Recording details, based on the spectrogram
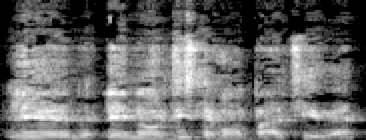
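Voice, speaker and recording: A man's voice: fairly high pitch, fairly even intonation, moderate pace, crowd noise. A Cameroonian man ranting about politics, mocking and scornful, and mixing in local-language phrases. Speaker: caller, diaspora activist. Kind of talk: heated political rant.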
